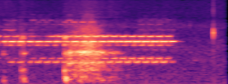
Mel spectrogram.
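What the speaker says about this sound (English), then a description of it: "sorry, my phone is going off" A mobile phone ringtone trills in a steady repeating electronic pattern for under two seconds, fairly faint and indoors, then cuts off abruptly, followed by a single small click.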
